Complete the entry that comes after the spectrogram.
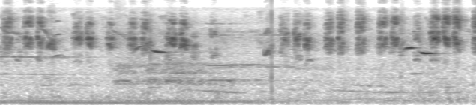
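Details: High, buzzy chirps from noisy young sooty-headed bulbuls come in pulsing clusters, joined by a few thin descending whistles. There is one sharp click midway.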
